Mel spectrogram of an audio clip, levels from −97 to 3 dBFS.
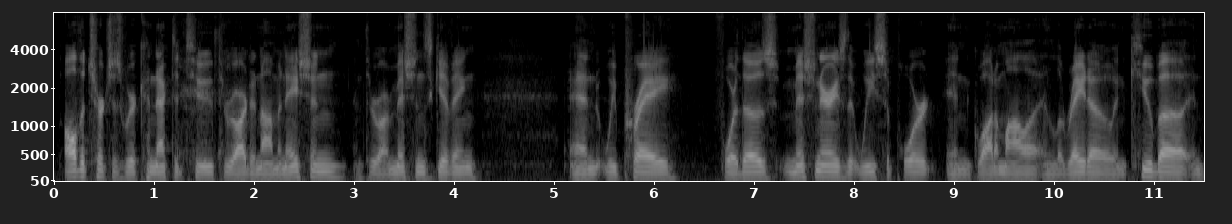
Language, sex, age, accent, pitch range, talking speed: English, male, 40-59, American, 85-110 Hz, 155 wpm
